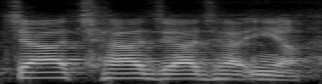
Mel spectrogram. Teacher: इनका उच्चारण साथियों तालु से होता है। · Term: तालव्य वर्ग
